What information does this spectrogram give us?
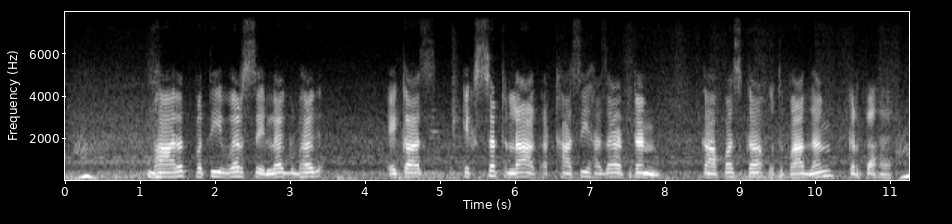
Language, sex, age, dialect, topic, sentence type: Hindi, female, 18-24, Hindustani Malvi Khadi Boli, agriculture, statement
